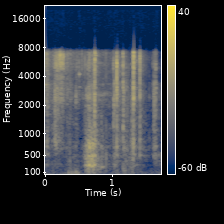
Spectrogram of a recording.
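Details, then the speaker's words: Honda SH50 scooter engine turned over by hand, sticking a bit, with rough, uneven clicks and gritty rattles; owner suspects badly worn crankshaft bearings, possibly also damaging the barrel. "sticking a bit but not only that that does not sound healthy that sounds like the bearings are very badly worn"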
